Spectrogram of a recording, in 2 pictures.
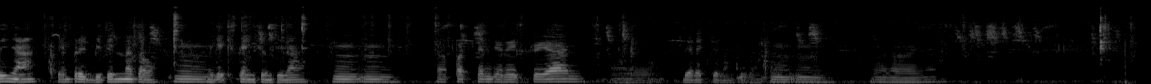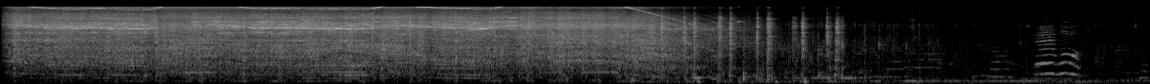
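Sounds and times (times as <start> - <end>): angle grinder cutting steel: 11.5 - 19.9.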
